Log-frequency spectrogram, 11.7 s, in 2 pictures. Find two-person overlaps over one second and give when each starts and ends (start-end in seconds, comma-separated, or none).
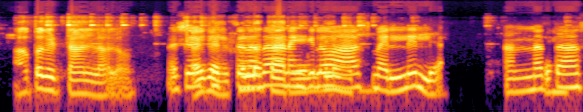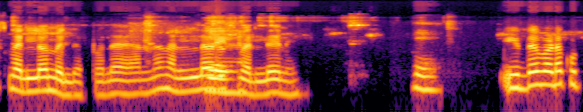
1.9-3.7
